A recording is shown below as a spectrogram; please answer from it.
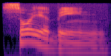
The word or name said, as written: soya bean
